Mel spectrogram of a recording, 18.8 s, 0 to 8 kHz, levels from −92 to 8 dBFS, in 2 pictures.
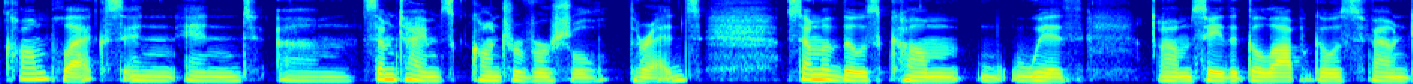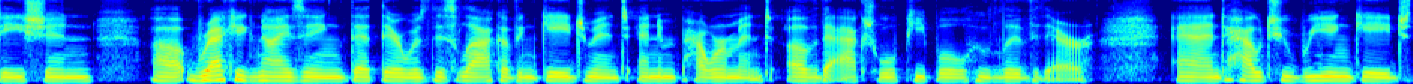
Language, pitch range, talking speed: English, 135-160 Hz, 125 wpm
